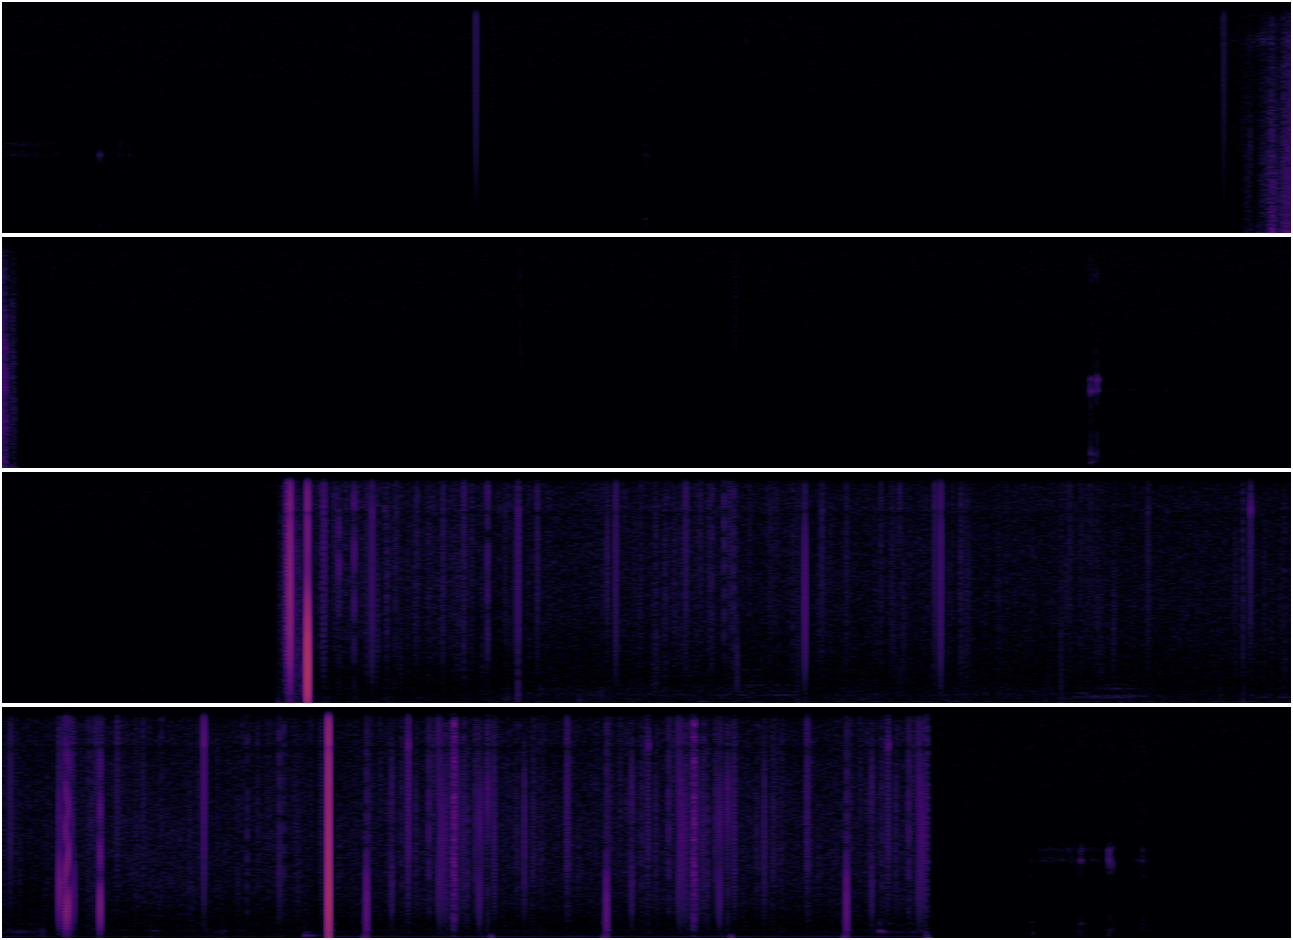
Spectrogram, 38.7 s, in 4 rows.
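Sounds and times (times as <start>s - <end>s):
vinyl record noise: 9.3s - 9.8s, 21.4s - 36.1s.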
